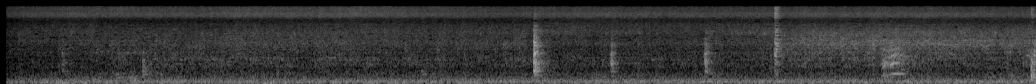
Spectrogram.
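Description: Bacon sizzling steadily in a frying pan, with four sharp clicks of metal tongs against the pan about halfway through.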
